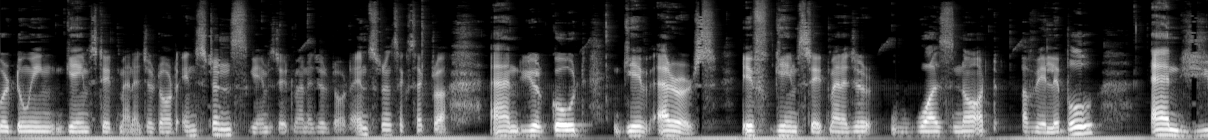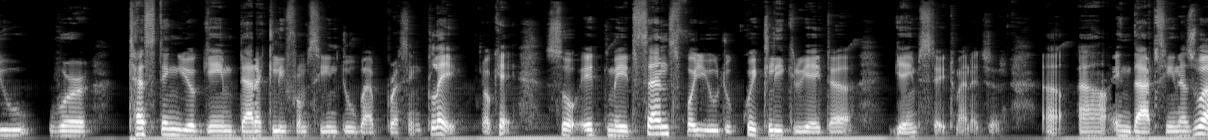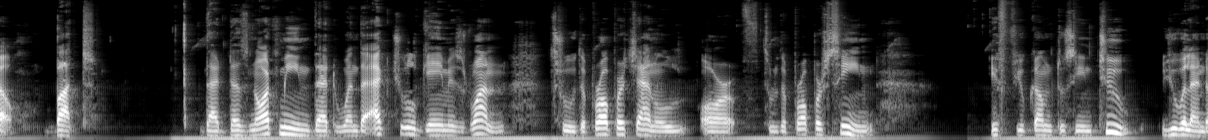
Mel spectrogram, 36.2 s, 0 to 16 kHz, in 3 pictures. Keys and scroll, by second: 4.4 Return, 6.1 Return, 11.6 ctrl+s.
